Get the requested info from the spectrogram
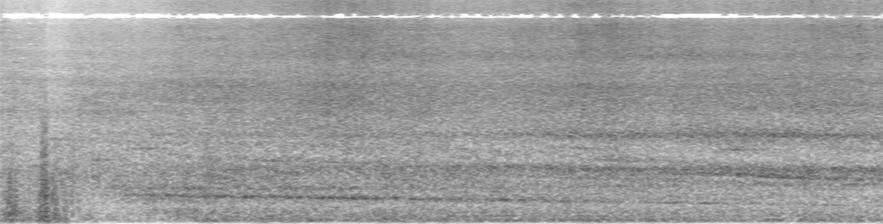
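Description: Hanshin Railway electric commuter train running along the platform close by, with steady wheel-on-rail noise and a motor whine that falls slowly in pitch. A short loud burst right at the start.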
